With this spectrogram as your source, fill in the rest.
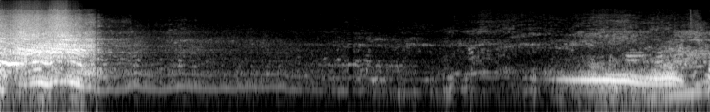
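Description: A Can-Am car roars past at speed, loud and close at first before quickly fading away, then another engine swells nearer toward the end after a quiet stretch.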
